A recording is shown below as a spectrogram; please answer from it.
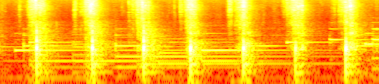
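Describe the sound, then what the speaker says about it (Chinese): A knife dices a seeded green bell pepper on a cutting board, about eight crisp, evenly spaced chops that land roughly twice a second, close up and with no one talking. "再切成小丁。"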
